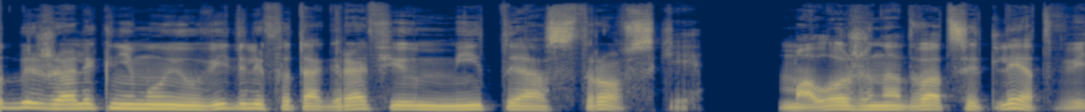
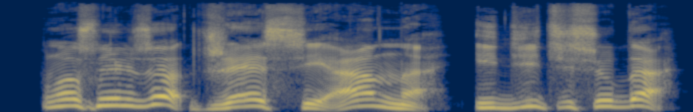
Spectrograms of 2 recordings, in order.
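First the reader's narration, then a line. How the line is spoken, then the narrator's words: Shouting. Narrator (Russian): закричал Дерек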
